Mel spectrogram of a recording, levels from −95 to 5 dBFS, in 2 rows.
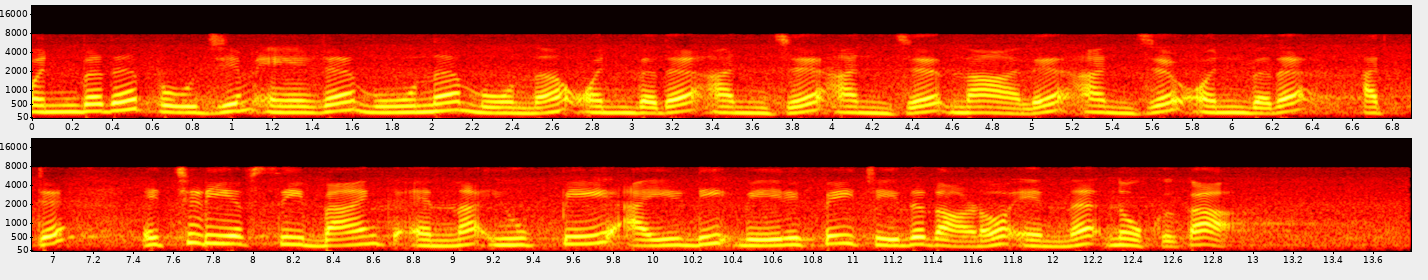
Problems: constant background noise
